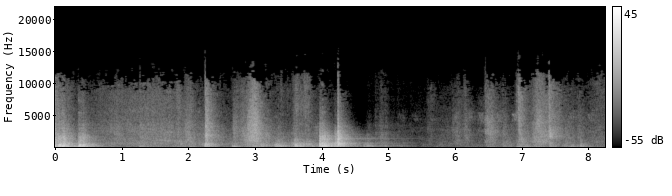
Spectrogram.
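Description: Hollow plastic clunks and knocks from a wheeled plastic waste bin and a cut-down bin section on wheels being handled; the loudest come near the start and about four seconds in, with lighter knocks later.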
